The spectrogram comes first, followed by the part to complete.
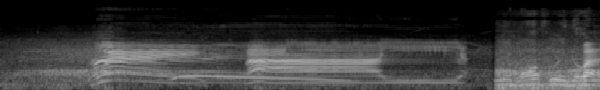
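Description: Football stadium crowd groaning: one loud falling 'ooh' about a second in, then a held shout from nearby fans. The sound cuts off suddenly about five seconds in, and a man starts talking just before the end.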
